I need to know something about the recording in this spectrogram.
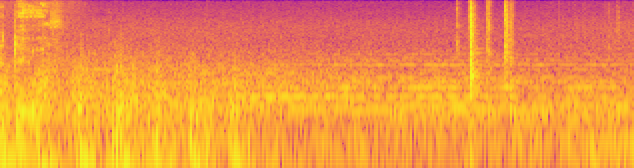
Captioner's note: thunder rumbles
